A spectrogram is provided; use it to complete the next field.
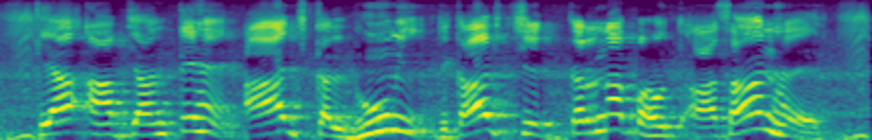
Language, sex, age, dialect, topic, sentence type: Hindi, male, 25-30, Kanauji Braj Bhasha, agriculture, statement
